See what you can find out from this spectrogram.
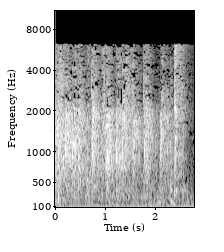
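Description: An audience claps together in a steady, dense burst of applause that stays loud and fairly even for about three seconds, with scattered sharper claps standing out and no voices.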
